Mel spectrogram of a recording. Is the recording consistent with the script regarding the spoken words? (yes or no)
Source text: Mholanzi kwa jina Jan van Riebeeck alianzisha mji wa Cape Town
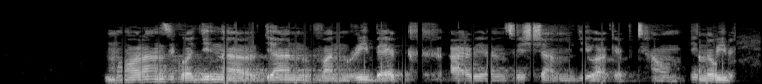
no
